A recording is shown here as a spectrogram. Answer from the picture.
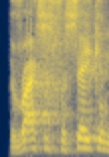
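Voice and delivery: ordinary talk, nothing marked

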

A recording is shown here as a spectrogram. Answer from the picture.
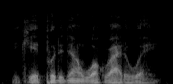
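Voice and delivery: usual speaking voice

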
